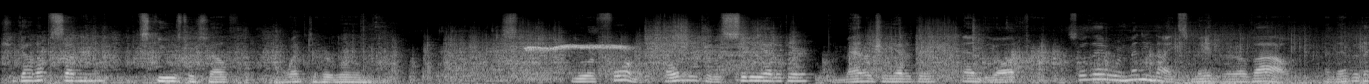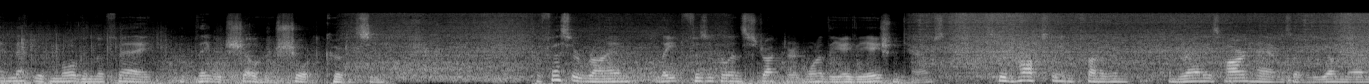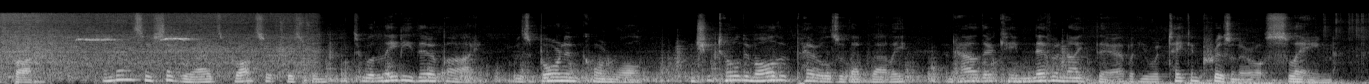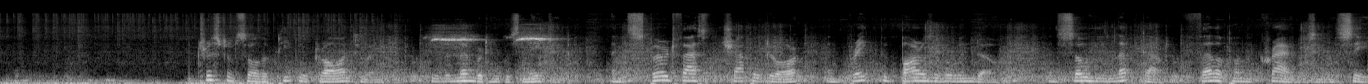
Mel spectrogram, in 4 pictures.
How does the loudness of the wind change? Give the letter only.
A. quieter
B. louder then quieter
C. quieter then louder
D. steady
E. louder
D.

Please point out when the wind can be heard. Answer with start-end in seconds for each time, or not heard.
0.0-54.7.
